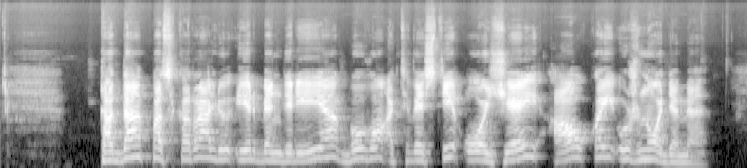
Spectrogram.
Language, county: Lithuanian, Vilnius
